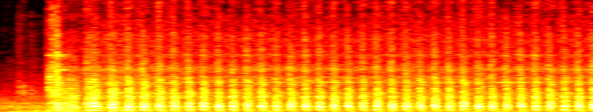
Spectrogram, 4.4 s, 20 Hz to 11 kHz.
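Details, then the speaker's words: Abandoned BMW E34 535i that sat 12 years, first start on a fresh battery with some gas given: the starter cranks steadily at about six beats a second but the engine never fires. The owner suspects no fuel is getting in and plans starting fluid next. "Alright, so I got a feeling for some reason it's not getting any fuel in, but it's a good sign that it's cranking over."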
